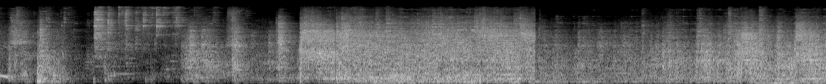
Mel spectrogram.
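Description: A small hand cart being wheeled over an old wooden plank floor. Its wheels and metal frame rattle, with separate knocks and bangs at first, then a continuous rolling clatter from about three seconds in.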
